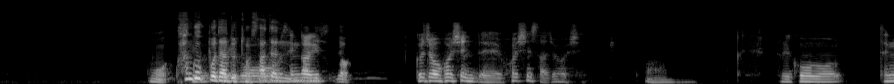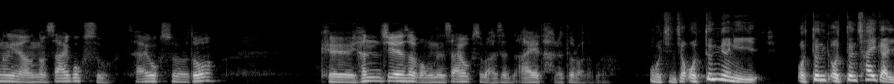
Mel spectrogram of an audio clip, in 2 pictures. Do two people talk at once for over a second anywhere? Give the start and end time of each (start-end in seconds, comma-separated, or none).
1.8-3.2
